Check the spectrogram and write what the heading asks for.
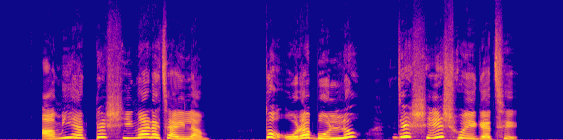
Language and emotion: Bengali, sad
